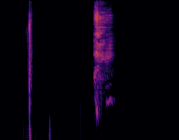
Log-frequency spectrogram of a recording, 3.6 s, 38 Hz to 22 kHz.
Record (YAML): cough_length: 3.6 s
cough_amplitude: 9678
cough_signal_mean_std_ratio: 0.26
survey_phase: alpha (2021-03-01 to 2021-08-12)
age: 18-44
gender: Female
wearing_mask: 'No'
symptom_none: true
symptom_onset: 12 days
smoker_status: Ex-smoker
respiratory_condition_asthma: false
respiratory_condition_other: false
recruitment_source: REACT
submission_delay: 1 day
covid_test_result: Negative
covid_test_method: RT-qPCR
